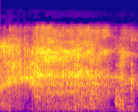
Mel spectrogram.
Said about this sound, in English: So, as you go to grab to eat it, you start to hear a screech sound.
